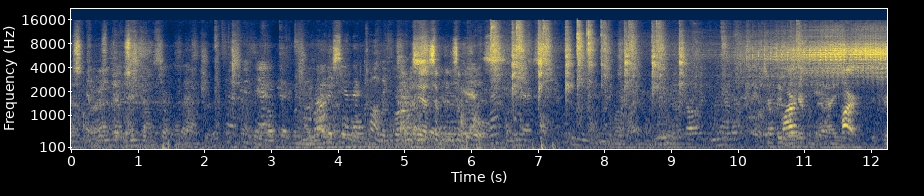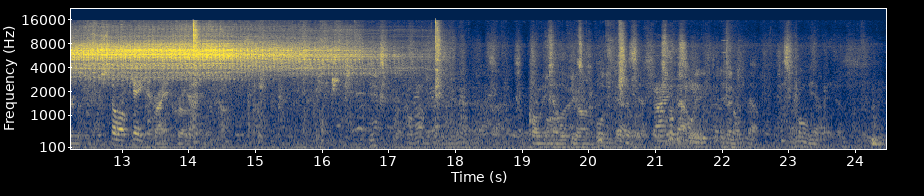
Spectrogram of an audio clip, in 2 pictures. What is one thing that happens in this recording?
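An elderly man speaks calmly and warmly, close by.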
